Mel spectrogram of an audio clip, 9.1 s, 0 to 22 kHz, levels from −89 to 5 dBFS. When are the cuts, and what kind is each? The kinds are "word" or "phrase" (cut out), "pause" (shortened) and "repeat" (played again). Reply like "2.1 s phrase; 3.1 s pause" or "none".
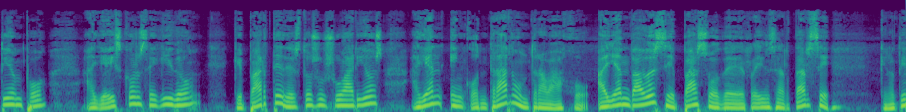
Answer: none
